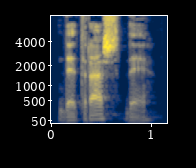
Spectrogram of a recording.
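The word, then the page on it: detras de: European Spanish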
